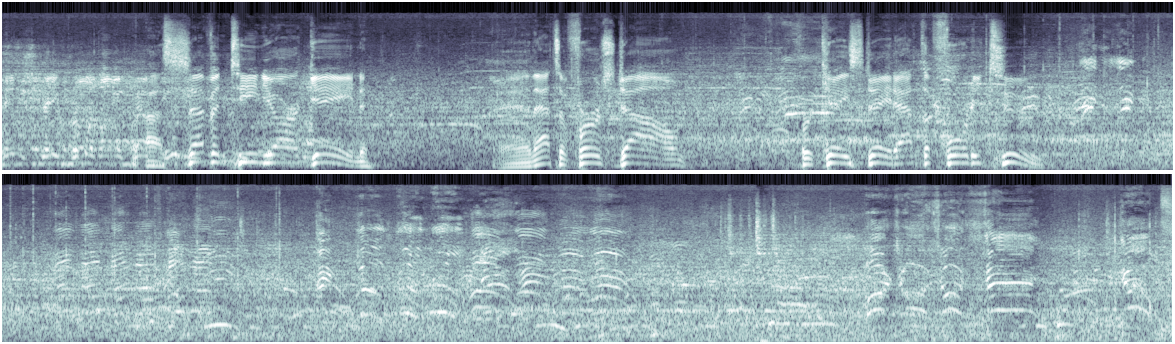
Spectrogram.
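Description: A large crowd murmurs and cheers in an open stadium.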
